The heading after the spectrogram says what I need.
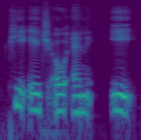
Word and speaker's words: phone: this on your phone p h o n e pH sounds like F when put together long o because e at the end of the word and we don't pronounce the E phone phonic whole language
